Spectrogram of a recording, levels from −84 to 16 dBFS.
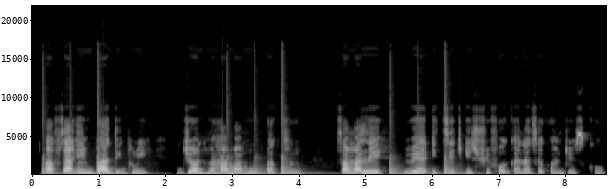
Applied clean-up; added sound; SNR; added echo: none; Knock; 10 dB; none.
